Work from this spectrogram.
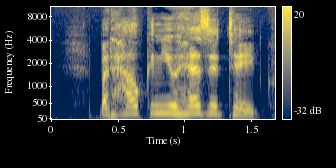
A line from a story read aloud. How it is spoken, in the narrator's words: cried Pylades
